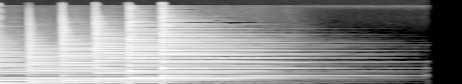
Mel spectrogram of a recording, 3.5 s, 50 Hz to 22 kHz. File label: F sharp Suspended 4th Sharp 5th, Guitar, Half Step Down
